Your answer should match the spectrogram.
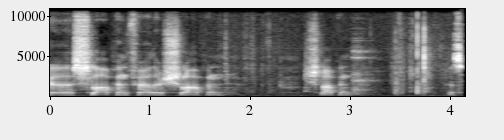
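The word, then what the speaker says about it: schlappen: What I'm looking for is just something back here that's super webby, almost like a sloppin feather.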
